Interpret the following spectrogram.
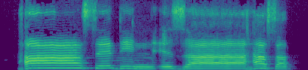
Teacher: তানবিনের আওয়াজকে বিনা গুণায় জাহির করে তাড়াতাড়ি পড়তে হয়, একে এজাহারে হালকি বলে।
